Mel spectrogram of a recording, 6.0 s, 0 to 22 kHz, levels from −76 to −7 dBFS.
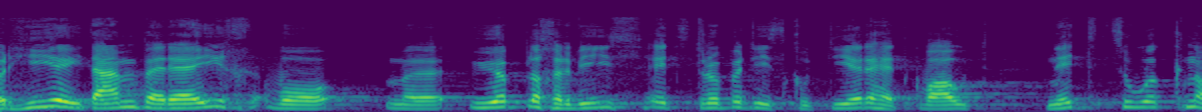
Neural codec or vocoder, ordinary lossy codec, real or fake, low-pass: none; none; real; none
